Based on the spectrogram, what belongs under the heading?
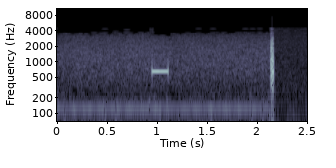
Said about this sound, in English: Yeah, well, I know, and I think it's power supply noise from the photovoltaic cell, if I remember correctly, and it's a specific kind of interference, so they may be able to filter it out in software, but still, it's kind of amusing.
